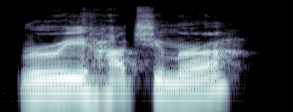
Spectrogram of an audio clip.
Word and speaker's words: Rui Hachimura: Rui Hachimura.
